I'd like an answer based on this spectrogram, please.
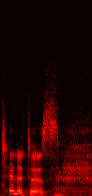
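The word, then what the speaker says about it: tinnitus: loss and ttis which I just learned is pronounced tinitus that's the ringing noise in your ears that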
